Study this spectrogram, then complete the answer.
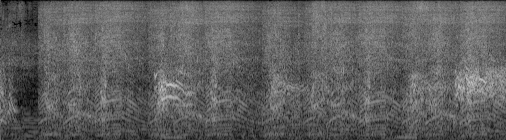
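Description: Blades slash and strike repeatedly in a fast fight.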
